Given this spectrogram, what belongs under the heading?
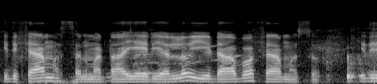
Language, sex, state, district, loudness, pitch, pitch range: Telugu, female, Andhra Pradesh, Manyam, -17 LUFS, 125 Hz, 120-140 Hz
